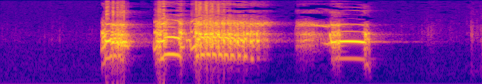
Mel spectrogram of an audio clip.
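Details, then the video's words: Loud, close crow from a red-eared red junglefowl decoy in a northern Vietnam trap setup, built of a sharp first syllable, a strained harsh middle and a clear drawn-out ending. "Bẫy Gà Rừng Miền Bắc Mồi Tai Đỏ Đụng Bổi Gáy Cà Lắm"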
